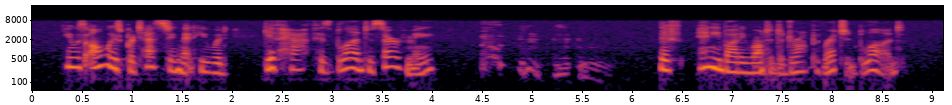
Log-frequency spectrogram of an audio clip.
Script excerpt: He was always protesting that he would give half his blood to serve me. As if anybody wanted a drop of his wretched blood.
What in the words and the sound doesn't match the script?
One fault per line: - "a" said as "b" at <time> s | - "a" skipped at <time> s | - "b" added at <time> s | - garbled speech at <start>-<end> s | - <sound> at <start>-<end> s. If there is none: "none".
- "As" skipped at 4.1 s
- throat clearing at 4.5-5.8 s
- "his" skipped at 7.9 s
